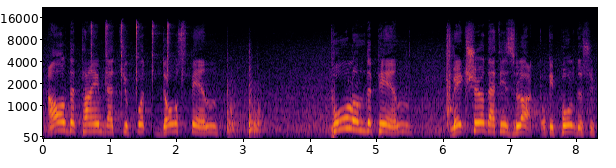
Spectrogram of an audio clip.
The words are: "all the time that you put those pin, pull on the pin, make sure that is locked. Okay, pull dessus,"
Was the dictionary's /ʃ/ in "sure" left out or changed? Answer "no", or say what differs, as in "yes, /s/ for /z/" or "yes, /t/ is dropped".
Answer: no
